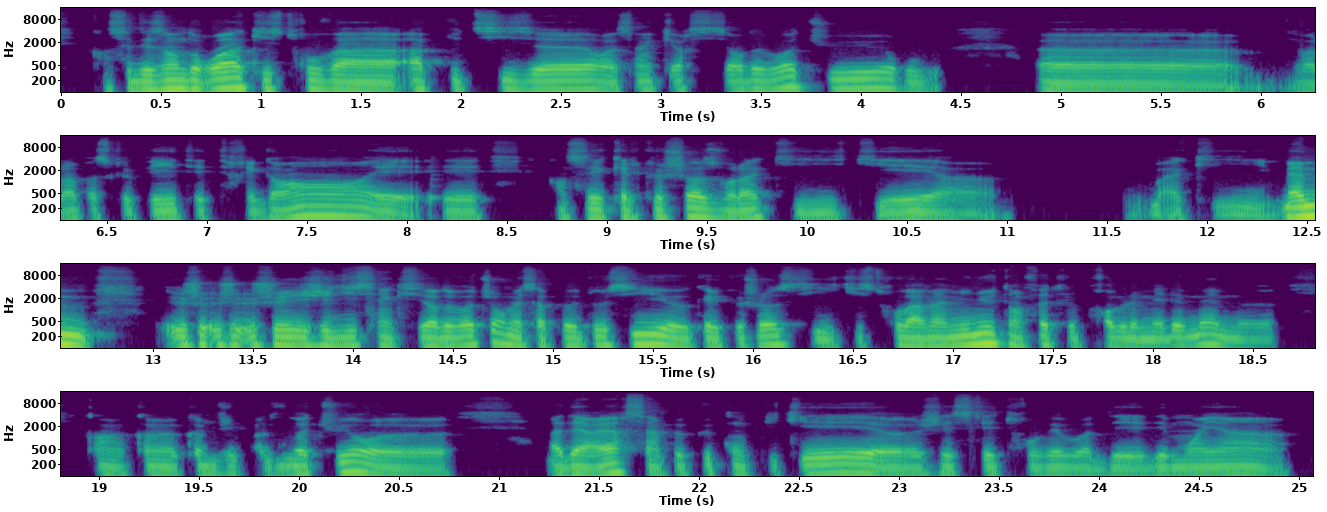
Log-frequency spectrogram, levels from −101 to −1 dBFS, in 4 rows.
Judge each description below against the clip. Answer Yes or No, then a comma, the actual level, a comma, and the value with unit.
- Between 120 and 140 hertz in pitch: No, very low, 90 Hz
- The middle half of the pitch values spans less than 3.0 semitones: Yes, narrow, 2.6 semitones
